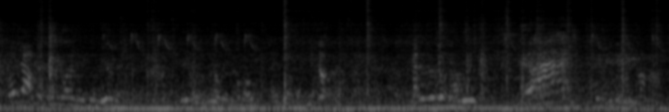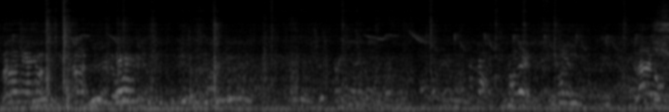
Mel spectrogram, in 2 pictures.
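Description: Voices of players and onlookers calling out around an outdoor sepak takraw court, with short sharp knocks of the takraw ball being kicked scattered through the rally.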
